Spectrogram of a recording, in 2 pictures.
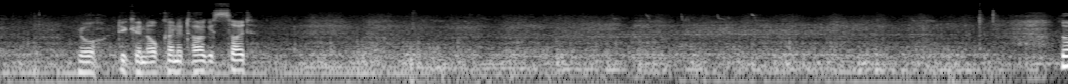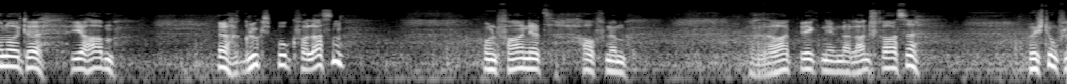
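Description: Bicycle tyres roll steadily over a paved path.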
